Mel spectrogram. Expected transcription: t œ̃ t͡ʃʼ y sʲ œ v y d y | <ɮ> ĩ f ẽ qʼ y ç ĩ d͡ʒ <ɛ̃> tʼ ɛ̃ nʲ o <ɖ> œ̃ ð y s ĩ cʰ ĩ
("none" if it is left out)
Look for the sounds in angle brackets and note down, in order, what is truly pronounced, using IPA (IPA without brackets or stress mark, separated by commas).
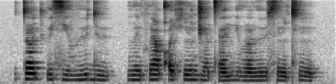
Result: ð, ɛ̃, ð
